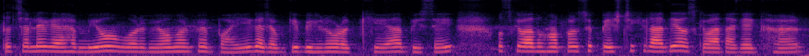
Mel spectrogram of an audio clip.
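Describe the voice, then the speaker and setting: Soft-spoken, evenly paced Bihari woman. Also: mid-range voice, flat delivery, a little hiss or hum. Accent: Bihari Hindi. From Bihar, India. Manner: speaks quietly and slowly because her child sleeps beside her. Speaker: family vlogger. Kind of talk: soft voice-over narration of a daily vlog. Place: indoors at home, child asleep nearby.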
